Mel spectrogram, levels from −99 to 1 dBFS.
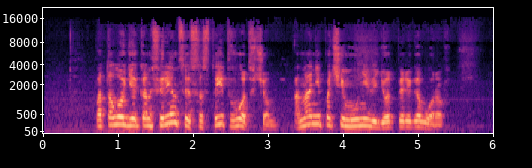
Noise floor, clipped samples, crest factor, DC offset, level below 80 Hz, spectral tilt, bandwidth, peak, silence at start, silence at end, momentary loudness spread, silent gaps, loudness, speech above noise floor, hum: -57 dBFS; under 0.1%; 18 dB; under 0.1%; -54 dBFS; -5.5 dB/octave; 15.5 kHz; -2 dBFS; 0.7 s; 0.65 s; 11 LU; none; -19 LUFS; 38 dB; none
